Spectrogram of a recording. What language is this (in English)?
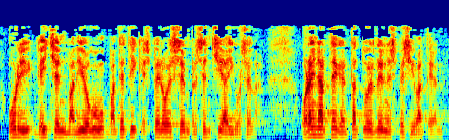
Basque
